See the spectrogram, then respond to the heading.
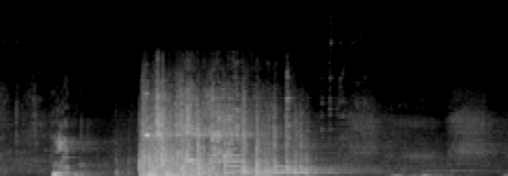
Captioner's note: objects clattering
